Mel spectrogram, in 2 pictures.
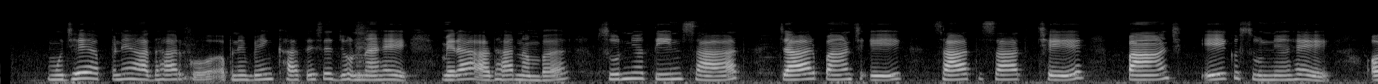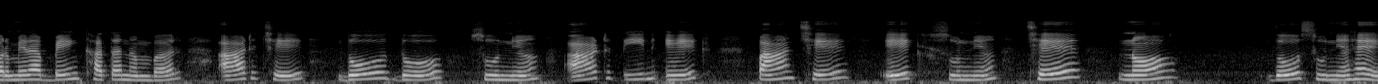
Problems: none marked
